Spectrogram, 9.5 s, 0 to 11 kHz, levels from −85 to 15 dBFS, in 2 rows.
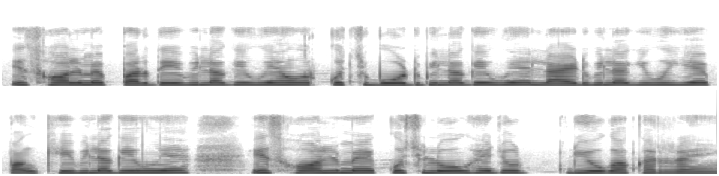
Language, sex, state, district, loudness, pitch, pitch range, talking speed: Hindi, female, Bihar, Lakhisarai, -18 LUFS, 255 Hz, 245-260 Hz, 225 wpm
